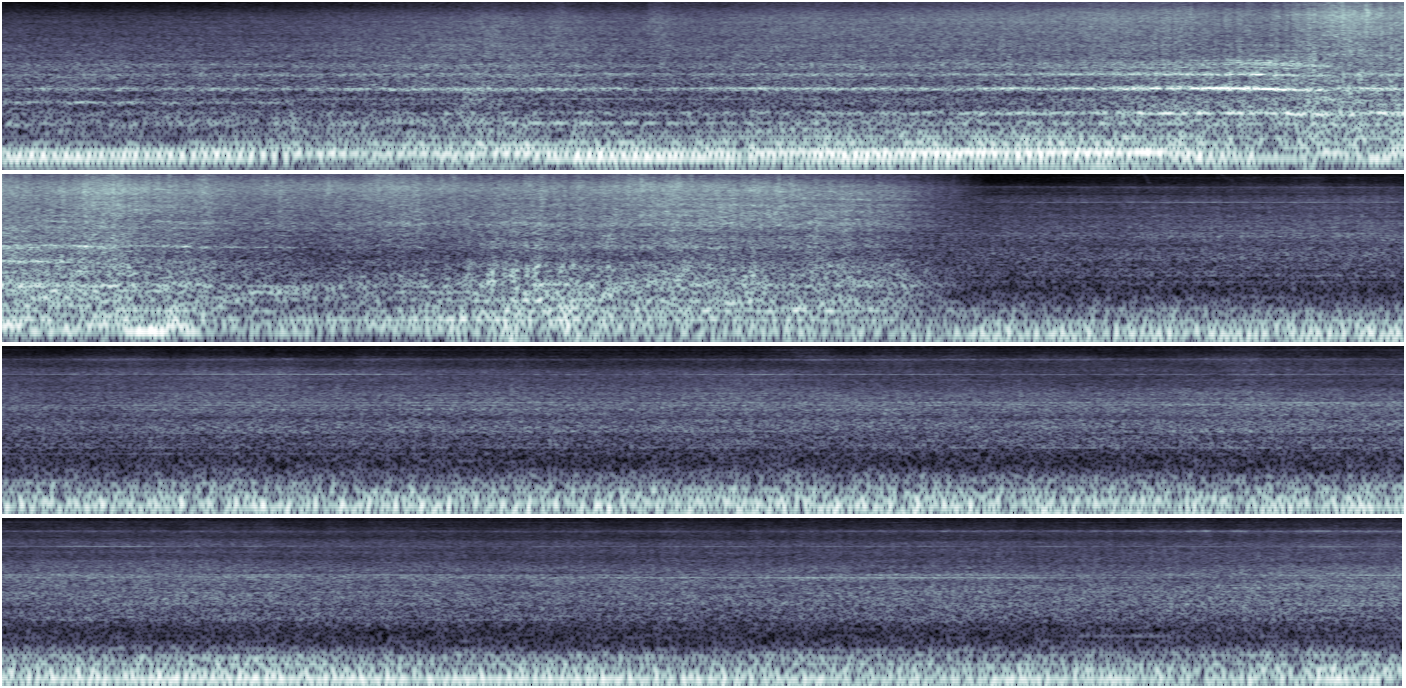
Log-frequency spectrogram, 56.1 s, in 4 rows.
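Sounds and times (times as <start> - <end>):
low engine drone: 0.0 - 56.0
train wheel and rail noise: 0.0 - 56.0
faint high whine: 20.5 - 56.0.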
